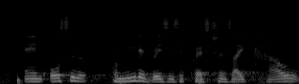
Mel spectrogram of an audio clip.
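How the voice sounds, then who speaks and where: In an Austrian accent, a man speaks at a moderate pace in a medium pitch, somewhat breathy, with a dark, mellow tone and ordinary pitch variation. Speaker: event host. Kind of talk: live event hosting interview.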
